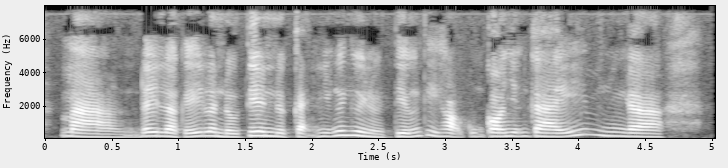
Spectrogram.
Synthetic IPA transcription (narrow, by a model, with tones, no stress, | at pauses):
maː˨˩ɗə˧jlaː˨˩kaː˨˦jlə˨˩nɗə˨˩wt̪i˧ənɗɨ˨˩kːa̰˧˨jŋɲɨ̰˧˥ŋkaː˨˦ŋɨ˨˩jnoː˧˩jt̪i˨˦əŋt̪ʰi˨˩ɦɔ̰˧˨kʊ̰˧˥ŋ͡mkɔ˨˦ɲɨ̰˧˥ŋkaː˨˦jʔəː˨˩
